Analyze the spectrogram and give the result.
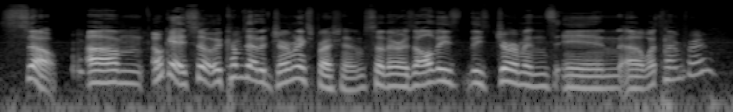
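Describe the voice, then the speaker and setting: A man's voice: a little high, big pitch swings, a little fast, dry recording. A man co-hosting a casual podcast, asking questions and joking around, with frequent fillers. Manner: jokey, inquisitive, trails off into fillers. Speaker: podcast co-host.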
